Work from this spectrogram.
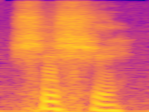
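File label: "shishi", Nigerian Pidgin, male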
